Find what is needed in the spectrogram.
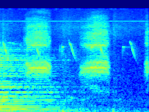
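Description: A crow cawing, three short caws a little under a second apart, as background music fades out in the first moment.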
